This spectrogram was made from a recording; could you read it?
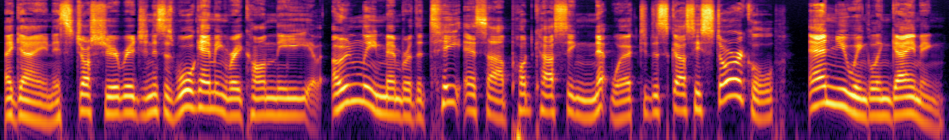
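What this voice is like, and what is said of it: Australian accent. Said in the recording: “you're hearing an Australian accent”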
